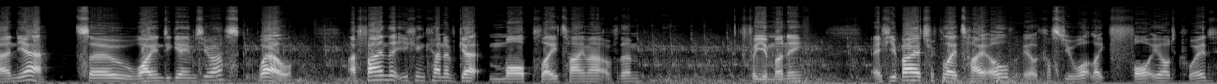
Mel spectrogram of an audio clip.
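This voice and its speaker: A man with an English accent, fairly high pitch and lively intonation, at a moderate pace with long, frequent pauses, over music in the background. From England. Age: 20s. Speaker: gaming YouTuber. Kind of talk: casual gameplay commentary. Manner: rambling, hesitant with fillers.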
